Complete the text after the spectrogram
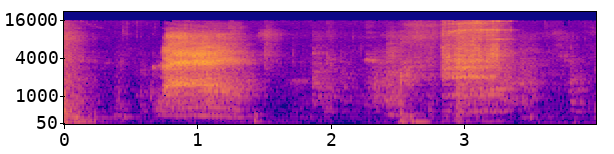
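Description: A metal spoon clinks against a metal pot.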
